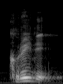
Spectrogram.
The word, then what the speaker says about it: greed: Greed 그랬어요. Y를 빼면 형 Y를 집어는 형용사인데요. Greed 한번 발음해 보세요. L이가 R이에요. Greed.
